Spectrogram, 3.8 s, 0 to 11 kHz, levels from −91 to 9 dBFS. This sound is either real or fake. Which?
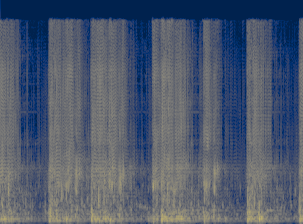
fake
